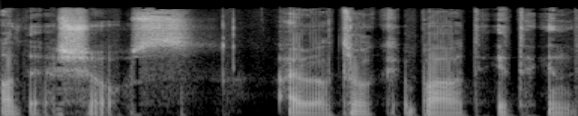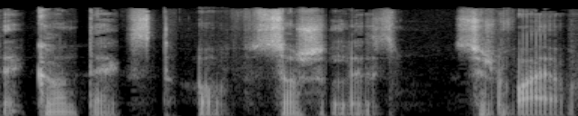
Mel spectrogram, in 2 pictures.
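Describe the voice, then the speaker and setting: Fairly slowly and with vocal fry, a man speaks with ordinary pitch variation in a dry, close sound with no echo. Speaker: podcast host. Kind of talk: solo podcast monologue.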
